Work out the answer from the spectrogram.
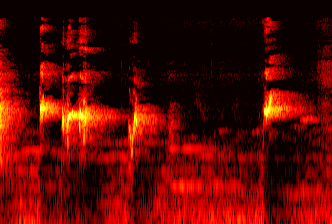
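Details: Mandalawi bulbul giving a few mellow whistled notes: a quick slurred cluster, one short note, then a single bright whistle after a pause, with low background hum.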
